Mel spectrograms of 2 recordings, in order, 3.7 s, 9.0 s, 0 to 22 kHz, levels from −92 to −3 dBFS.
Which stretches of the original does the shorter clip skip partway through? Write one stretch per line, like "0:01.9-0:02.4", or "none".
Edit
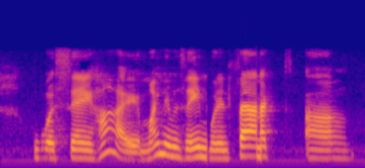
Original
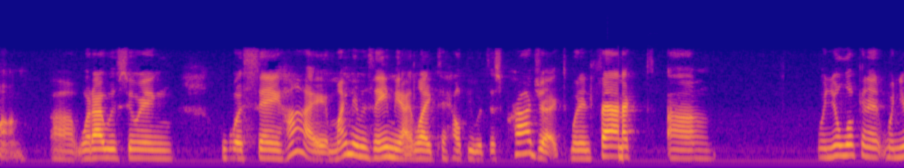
0:03.9-0:05.7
